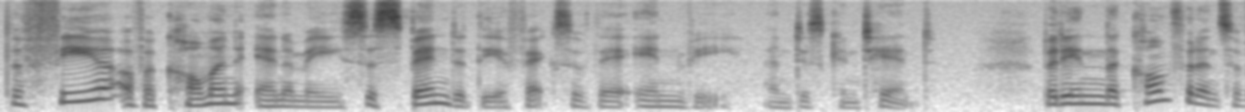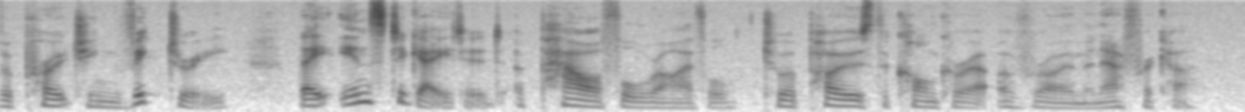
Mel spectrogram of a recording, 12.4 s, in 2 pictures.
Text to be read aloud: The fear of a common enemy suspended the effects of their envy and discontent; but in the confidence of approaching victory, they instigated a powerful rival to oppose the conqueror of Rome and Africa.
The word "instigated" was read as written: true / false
true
